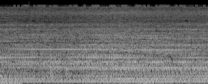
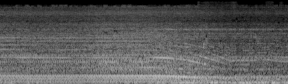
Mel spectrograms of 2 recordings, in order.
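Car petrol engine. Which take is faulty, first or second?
first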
